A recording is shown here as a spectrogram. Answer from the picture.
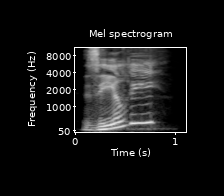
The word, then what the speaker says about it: Zeely: But over the weekend, Tyrese's new girlfriend, Zeely? – Like Keely, but with a Z?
